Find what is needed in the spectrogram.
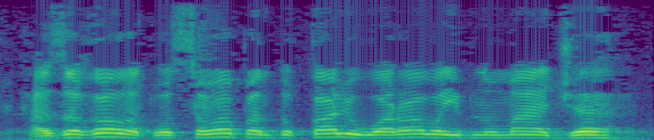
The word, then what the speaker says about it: Маджа: Что касается Ибн Маджа, Маджа это имя человека. То есть и обязательно надо произносить эту га. Хоть ты останавливаешься или же соединяешь другим словом. Фаля юкалю раваху ибну маджата. Это неправильно, то есть там арбуты там нет.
